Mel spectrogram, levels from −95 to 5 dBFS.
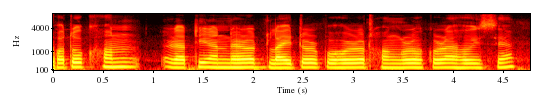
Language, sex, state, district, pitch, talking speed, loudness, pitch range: Assamese, male, Assam, Sonitpur, 180 Hz, 125 wpm, -15 LUFS, 175-190 Hz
